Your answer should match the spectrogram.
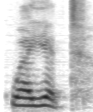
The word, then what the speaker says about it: quiet: yeah means scum okay and how do you pronounce it it's quiet quiet Muhammad what what does number three mean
